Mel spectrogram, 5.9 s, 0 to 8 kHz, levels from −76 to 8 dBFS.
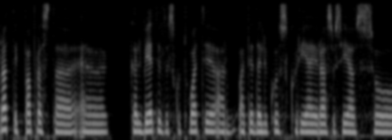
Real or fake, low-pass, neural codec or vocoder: fake; 7.2 kHz; codec, 16 kHz, 4.8 kbps, FACodec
